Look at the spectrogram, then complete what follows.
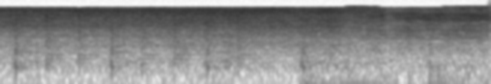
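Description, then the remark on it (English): A steady, loud roaring hiss of a gas axe cutting torch slicing through metal barrels, with scattered pops and crackles and a low rumble underneath, with no talking. “The sharpest tool in the box is the gas axe and it makes easy work of the barrels, so the cats aren't foiled yet.”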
